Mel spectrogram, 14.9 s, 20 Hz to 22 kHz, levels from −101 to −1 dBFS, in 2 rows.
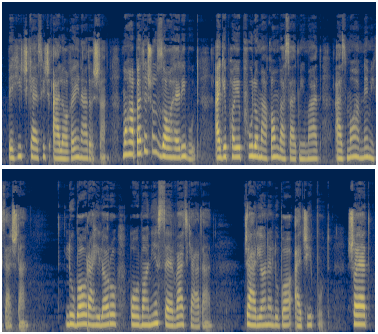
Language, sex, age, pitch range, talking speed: Persian, female, 10-29, 195-235 Hz, 130 wpm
